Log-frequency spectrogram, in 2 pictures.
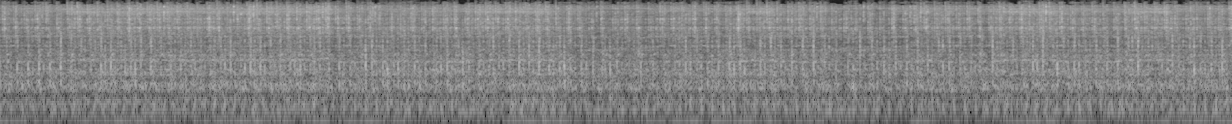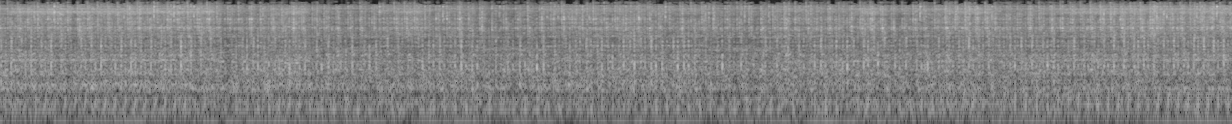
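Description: A sewing machine stitches nonstop in the background of a home quilting sew-along. The hum is steady and even throughout, with no pauses and no voices.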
